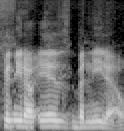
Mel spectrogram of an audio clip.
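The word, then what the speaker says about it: Bonitto: Now, Nick Bonito, I believe is how you pronounce it, not Bonetto.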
